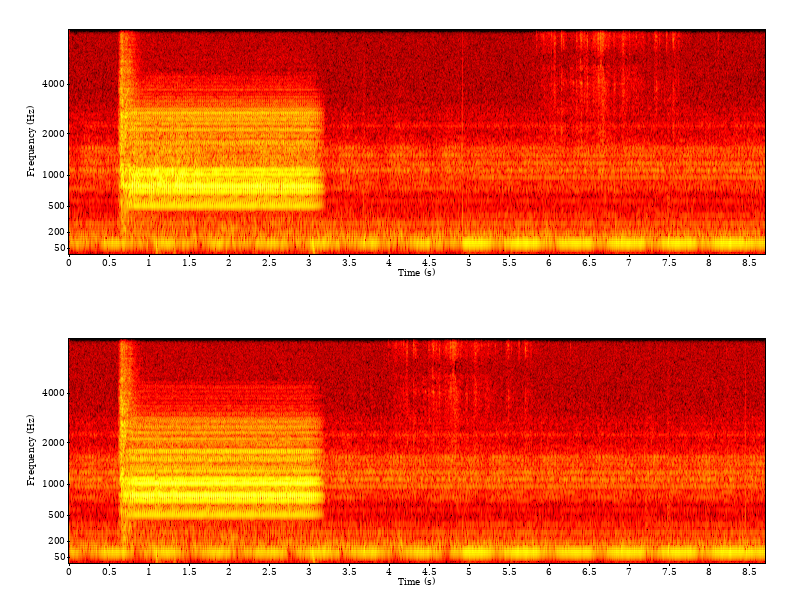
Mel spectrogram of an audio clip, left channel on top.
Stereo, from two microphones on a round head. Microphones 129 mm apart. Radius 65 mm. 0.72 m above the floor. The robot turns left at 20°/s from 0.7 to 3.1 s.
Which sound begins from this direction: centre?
A rattle, at 0.6 s.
